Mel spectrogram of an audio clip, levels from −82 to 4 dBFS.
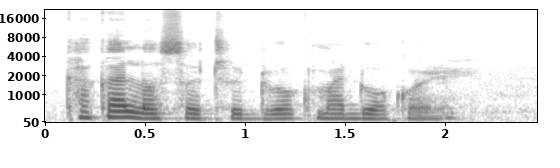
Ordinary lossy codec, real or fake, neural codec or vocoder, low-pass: none; fake; vocoder, 44.1 kHz, 128 mel bands, Pupu-Vocoder; none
